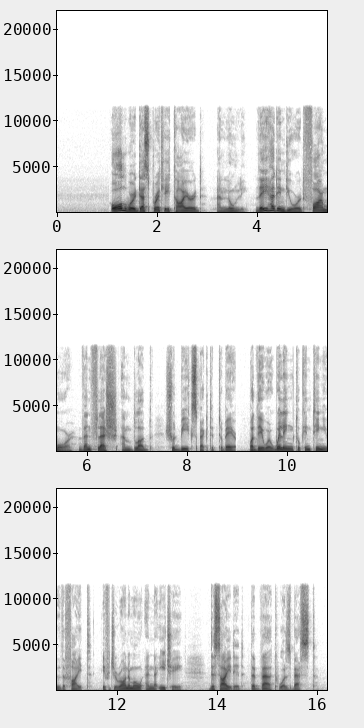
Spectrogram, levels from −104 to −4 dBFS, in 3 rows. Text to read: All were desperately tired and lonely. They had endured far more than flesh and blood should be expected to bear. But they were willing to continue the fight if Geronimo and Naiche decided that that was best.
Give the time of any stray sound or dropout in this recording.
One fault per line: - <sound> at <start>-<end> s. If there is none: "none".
none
